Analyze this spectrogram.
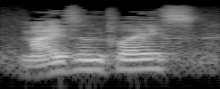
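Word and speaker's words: mise en place: the mines in place yeah pronounce that my's in place it's French for prep for cooking starts around 2:00 p.m.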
